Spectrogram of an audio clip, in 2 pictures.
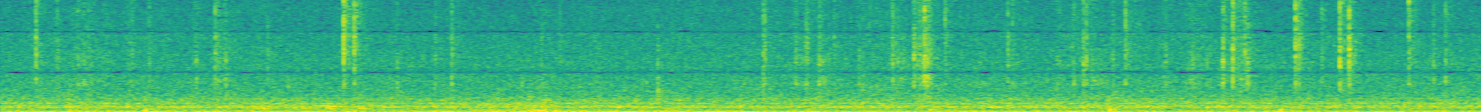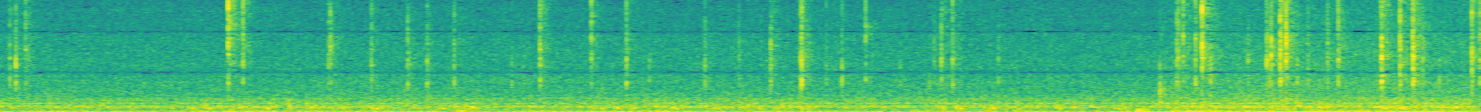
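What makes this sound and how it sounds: Long nails tap slowly and softly on the slats of a flat mat made of thin bamboo sticks. Short, bright clicks come at an irregular pace over a steady low hum and faint hiss, with a slightly louder cluster near the end.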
